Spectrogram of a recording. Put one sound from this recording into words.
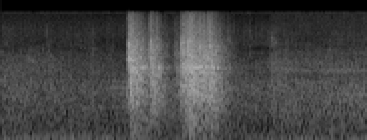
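A door creaks open and bangs shut.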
